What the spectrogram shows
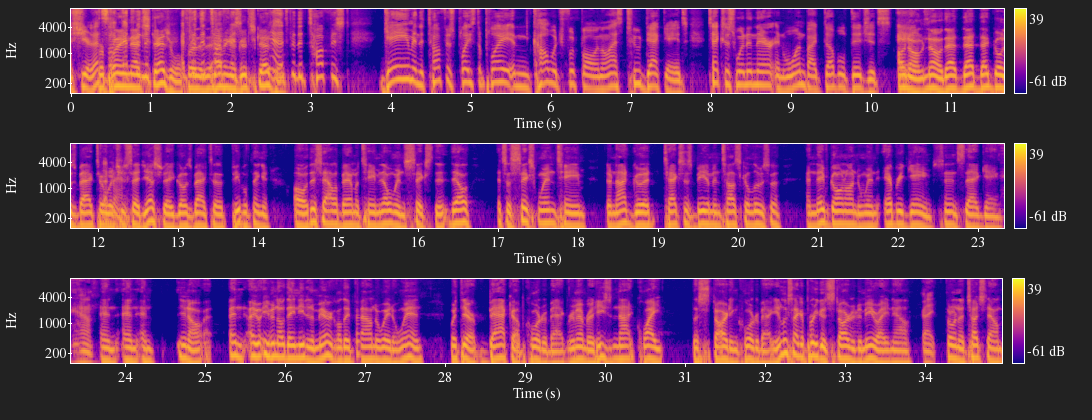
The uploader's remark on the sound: LIVE from The Hills Country Club in Lakeway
